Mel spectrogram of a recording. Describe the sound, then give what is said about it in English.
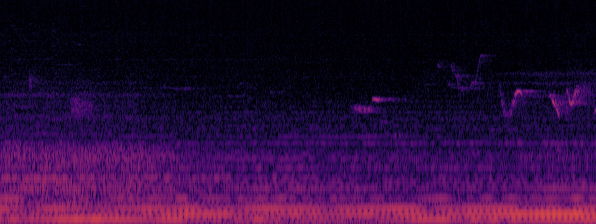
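Faint birdsong from birds in the trees, with a few short chirps and trills over a steady, sustained musical drone, the calls growing a little busier toward the end. “The birds are singing”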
